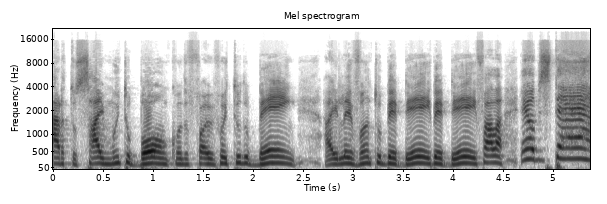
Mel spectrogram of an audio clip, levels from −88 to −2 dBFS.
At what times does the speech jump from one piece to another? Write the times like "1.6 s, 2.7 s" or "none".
3.8 s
